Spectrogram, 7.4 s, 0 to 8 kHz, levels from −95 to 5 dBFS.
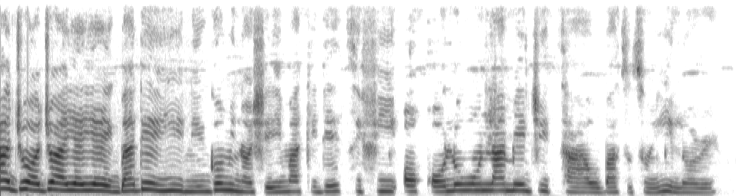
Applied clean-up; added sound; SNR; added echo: none; none; none; none.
